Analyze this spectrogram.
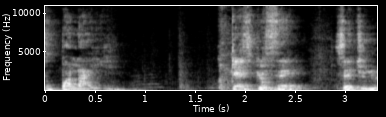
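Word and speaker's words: πάλη: Le mot lutter vient du grec palé, qui se prononce palai.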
